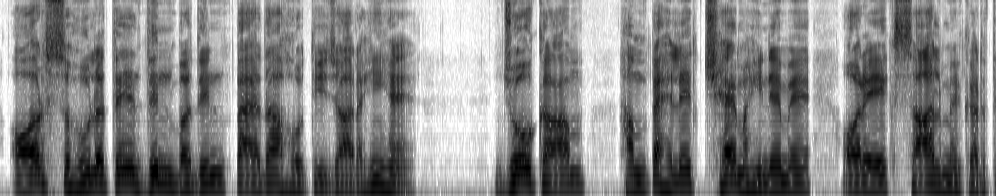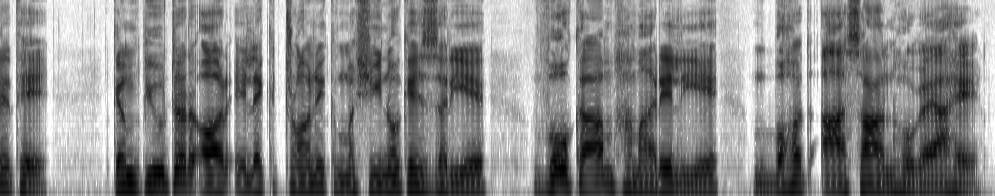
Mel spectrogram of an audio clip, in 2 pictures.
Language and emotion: Urdu, neutral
